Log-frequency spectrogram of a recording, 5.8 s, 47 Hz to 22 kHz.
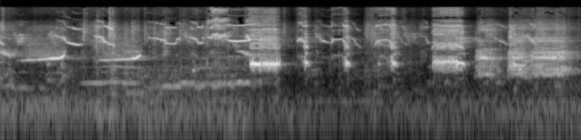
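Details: Young ayam ketawa (laughing chicken) crowing: after whistled notes, a rapid run of loud, broken, chuckling bursts from about 2.5 seconds onward, pulsing roughly every half second, amid overlapping whistled calls of other birds.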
